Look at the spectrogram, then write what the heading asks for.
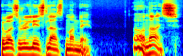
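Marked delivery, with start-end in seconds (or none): none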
